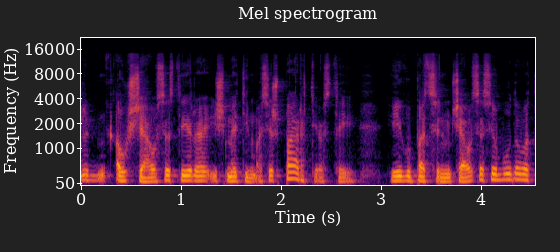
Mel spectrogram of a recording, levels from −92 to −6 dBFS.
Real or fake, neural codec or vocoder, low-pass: fake; vocoder, 44.1 kHz, 128 mel bands every 256 samples, BigVGAN v2; 14.4 kHz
